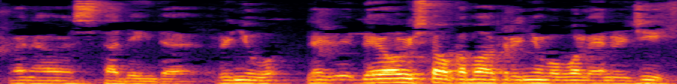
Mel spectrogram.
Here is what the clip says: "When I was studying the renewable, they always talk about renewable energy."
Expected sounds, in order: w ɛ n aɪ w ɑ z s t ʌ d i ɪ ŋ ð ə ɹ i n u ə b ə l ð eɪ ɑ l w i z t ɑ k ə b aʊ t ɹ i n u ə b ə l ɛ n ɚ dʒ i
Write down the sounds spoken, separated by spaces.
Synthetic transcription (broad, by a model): w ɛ n aɪ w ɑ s t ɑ d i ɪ ŋ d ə ɹ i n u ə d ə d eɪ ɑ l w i s t ɑ k ə b aʊ t ɹ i n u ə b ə l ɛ n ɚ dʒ i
